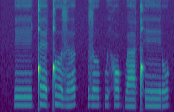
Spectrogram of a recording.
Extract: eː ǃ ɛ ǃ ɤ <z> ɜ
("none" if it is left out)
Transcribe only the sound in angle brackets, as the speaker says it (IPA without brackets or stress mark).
z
